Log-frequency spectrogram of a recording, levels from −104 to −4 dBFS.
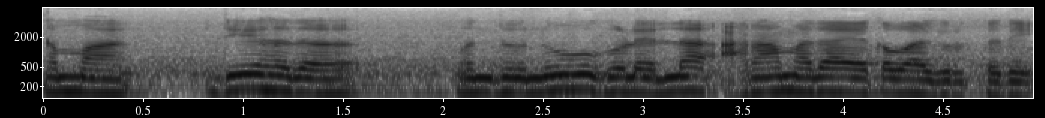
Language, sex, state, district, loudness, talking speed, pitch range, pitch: Kannada, male, Karnataka, Dharwad, -16 LUFS, 60 wpm, 145-160 Hz, 155 Hz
